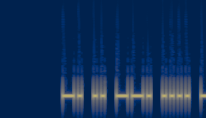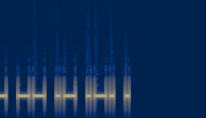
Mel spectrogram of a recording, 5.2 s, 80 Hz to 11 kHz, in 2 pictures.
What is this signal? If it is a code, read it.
Morse code, heard as a keyed tone, about 25 wpm, 700 Hz. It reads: NIGHTMARE
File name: practice / 25wpm / 9 Letter Words - First 3 Letters Given - 25wpm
